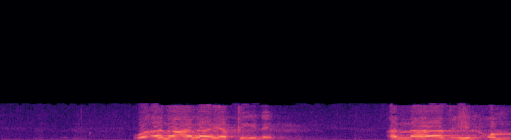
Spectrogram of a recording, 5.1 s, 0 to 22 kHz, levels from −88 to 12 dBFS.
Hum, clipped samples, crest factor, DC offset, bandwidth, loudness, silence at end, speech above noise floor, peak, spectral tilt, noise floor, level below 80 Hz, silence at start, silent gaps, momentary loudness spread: none; under 0.1%; 14 dB; 0.2%; 6 kHz; -19 LUFS; 0 s; 33 dB; -8 dBFS; -6 dB/octave; -51 dBFS; -56 dBFS; 1.35 s; none; 11 LU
